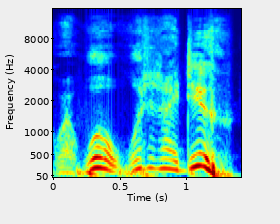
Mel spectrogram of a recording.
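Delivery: high-pitched, startled self-questioning; retold alarm. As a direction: act out being stunned at yourself. Retelling alarm at his own outburst.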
